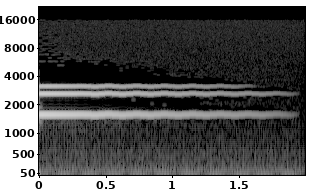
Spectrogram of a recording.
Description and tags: Vibrato Chime C
Programmed into Casio CT 1000p Vintage Synth
1000p, Casio, CT, Synth, Vintage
